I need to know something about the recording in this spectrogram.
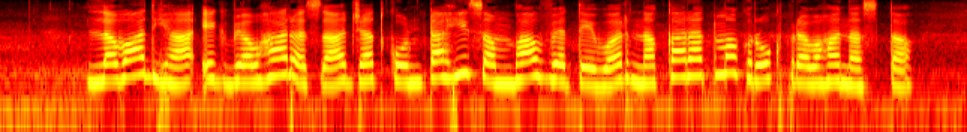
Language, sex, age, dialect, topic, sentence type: Marathi, female, 18-24, Southern Konkan, banking, statement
